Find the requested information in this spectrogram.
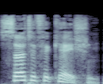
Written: certification

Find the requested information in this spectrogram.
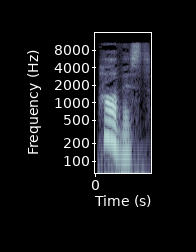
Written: harvest

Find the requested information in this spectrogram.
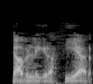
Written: cablegrafiar

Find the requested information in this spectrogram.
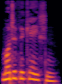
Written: modification

